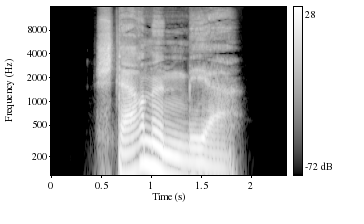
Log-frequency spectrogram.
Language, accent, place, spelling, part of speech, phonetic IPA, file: German, Germany, Berlin, Sternenmeer, noun, [ˈʃtɛʁnənˌmeːɐ̯], De-Sternenmeer.ogg
- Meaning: the starry night sky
